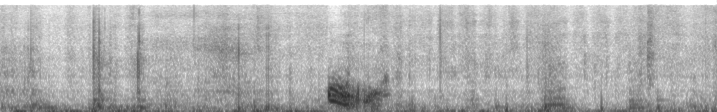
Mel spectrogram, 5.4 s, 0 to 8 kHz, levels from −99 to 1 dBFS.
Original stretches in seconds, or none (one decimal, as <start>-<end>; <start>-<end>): 4.2-4.9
